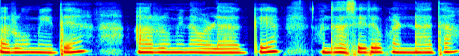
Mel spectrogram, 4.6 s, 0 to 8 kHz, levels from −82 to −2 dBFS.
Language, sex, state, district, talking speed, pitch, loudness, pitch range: Kannada, female, Karnataka, Raichur, 130 wpm, 215 Hz, -13 LUFS, 210-225 Hz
